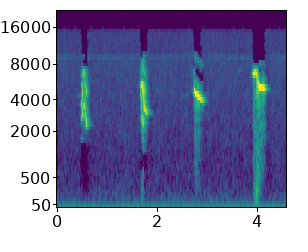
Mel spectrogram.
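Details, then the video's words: Caboclinho seedeater giving four separate short high notes about a second apart, some sharp and chipped, the last a brief downslurred whistle, against a quiet background. "Canto do Caboclinho"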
